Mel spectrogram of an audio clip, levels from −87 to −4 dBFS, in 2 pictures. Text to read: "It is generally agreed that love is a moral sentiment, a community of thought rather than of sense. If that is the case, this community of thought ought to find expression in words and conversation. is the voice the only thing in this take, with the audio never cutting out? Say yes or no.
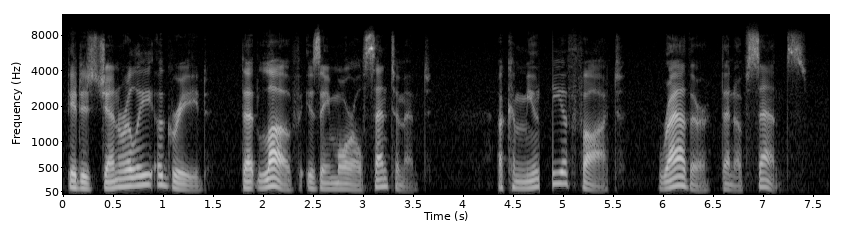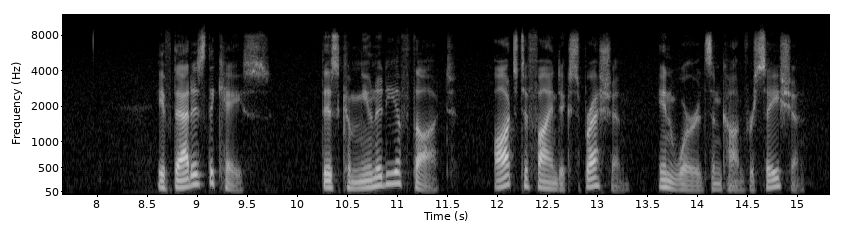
no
